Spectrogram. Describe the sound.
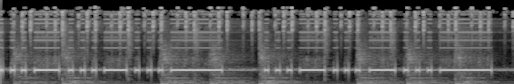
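Morse code beeps spelling out the radio call sign AXL: a steady mid-pitched tone keyed in quick runs of short and long beeps, loud and evenly paced, over a low, busy background.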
